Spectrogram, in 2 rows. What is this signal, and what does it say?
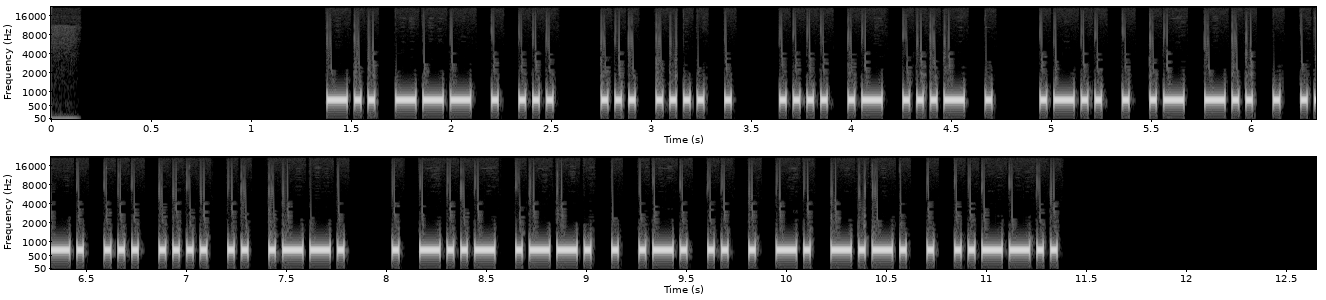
Morse code, heard as a keyed tone, about 36 wpm, 700 Hz. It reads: DOES SHE HAVE LEADERSHIP EXPERIENCE?
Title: Sentences from Top 1600 Words 35wpm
